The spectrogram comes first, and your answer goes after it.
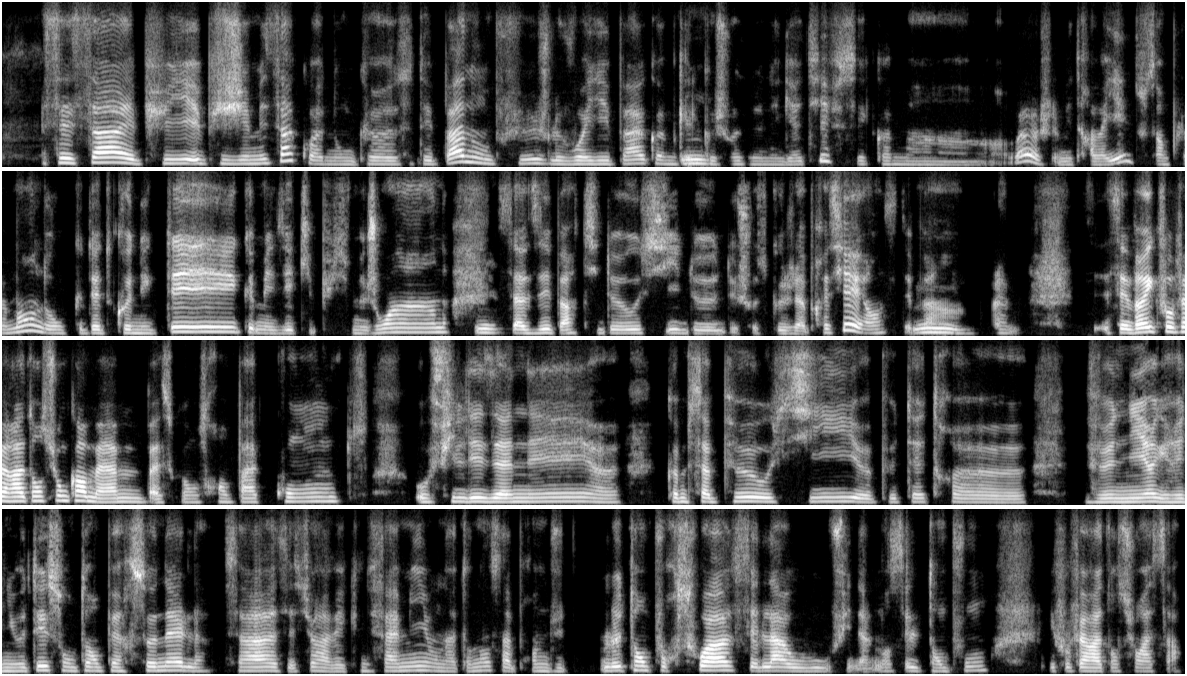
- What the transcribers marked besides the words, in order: stressed: "connectée"; stressed: "joindre"; stressed: "compte"; stressed: "soi"; tapping
- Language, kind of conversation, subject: French, podcast, Quelles habitudes numériques t’aident à déconnecter ?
